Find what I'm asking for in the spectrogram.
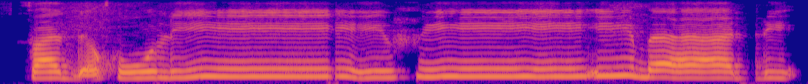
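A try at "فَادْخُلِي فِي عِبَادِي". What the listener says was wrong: Ibadi panjang.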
